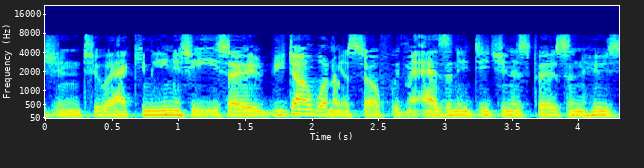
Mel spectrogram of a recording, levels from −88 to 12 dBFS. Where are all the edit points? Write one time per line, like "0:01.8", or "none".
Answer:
0:02.2
0:02.7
